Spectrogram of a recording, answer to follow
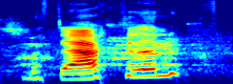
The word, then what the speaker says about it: Methacton: Is that how I pronounce it? Methacton, yes. Methacton, only doing long range, and it's.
